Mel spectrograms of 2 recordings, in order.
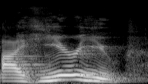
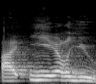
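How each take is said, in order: First: The h in 'hear' is pronounced. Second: The h in 'hear' is silent. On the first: The speaker calls it right. "prononcez-moi le H" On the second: The speaker calls it wrong.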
